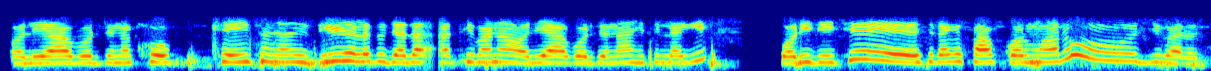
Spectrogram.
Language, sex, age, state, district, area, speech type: Odia, female, 18-30, Odisha, Nuapada, urban, conversation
